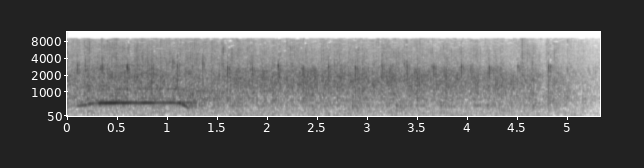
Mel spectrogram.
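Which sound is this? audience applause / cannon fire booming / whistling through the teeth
audience applause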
